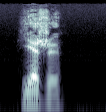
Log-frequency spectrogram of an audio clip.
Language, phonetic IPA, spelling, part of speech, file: Polish, [ˈjɛʒɨ], Jerzy, proper noun, Pl-Jerzy.ogg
